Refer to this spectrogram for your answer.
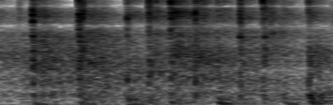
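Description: Tap dancing shoes strike a hard floor in a quick, uneven run of about a dozen sharp, bright clicks and heavier thuds, steady in loudness, with no voices.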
